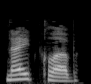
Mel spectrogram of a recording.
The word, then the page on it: night club: British English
